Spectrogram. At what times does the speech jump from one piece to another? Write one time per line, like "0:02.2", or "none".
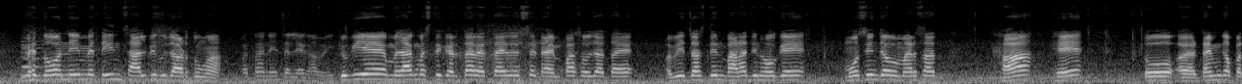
none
